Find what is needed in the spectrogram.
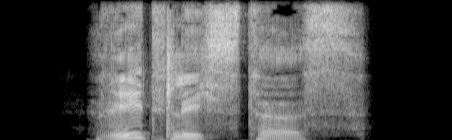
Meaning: strong/mixed nominative/accusative neuter singular superlative degree of redlich
- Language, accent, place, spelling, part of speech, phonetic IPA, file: German, Germany, Berlin, redlichstes, adjective, [ˈʁeːtlɪçstəs], De-redlichstes.ogg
